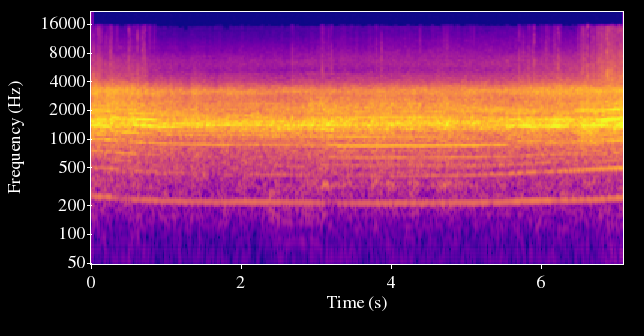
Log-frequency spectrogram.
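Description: Racing motorcycle's engine heard from its onboard camera over a rush of wind. The revs drop a little in the first second as the bike enters a corner, hold steady through the lean, and start climbing again near the end as it accelerates out.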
